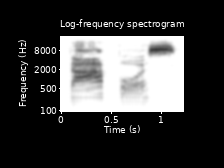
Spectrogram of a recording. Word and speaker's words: tapos: of the phrase so when it's when the emphasis is at the end that means finished when the emphasis is on the first syllable tapos then it means next interesting there very interesting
